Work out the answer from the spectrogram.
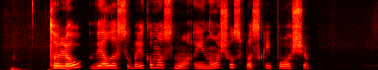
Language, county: Lithuanian, Šiauliai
